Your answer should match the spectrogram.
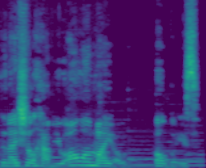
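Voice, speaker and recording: A woman's voice: high-pitched, moderate pace, over music, close to an everyday voice. A woman playing a devoted, tender young fiancee in a melodramatic old-time radio style. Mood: adoring.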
